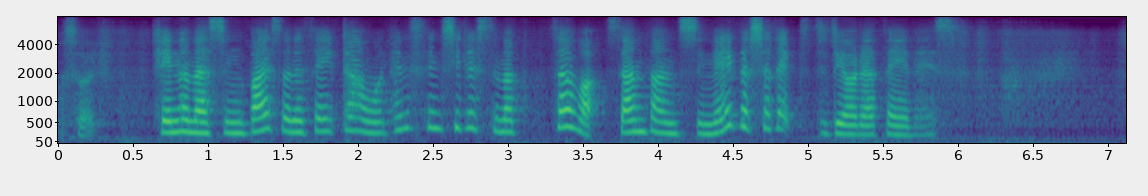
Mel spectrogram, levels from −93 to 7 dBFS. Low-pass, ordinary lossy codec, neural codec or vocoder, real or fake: none; none; codec, 16 kHz, 0.2 kbps, FocalCodec; fake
